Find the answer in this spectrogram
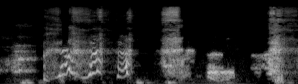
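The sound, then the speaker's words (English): A dog barks and yelps in the background of a recording made at home, a quick, irregular string of about six bursts, some with rising, whiny pitch, moderately loud with brief gaps between them and no one talking. “So uh, you'll hear dogs barking in the background.”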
